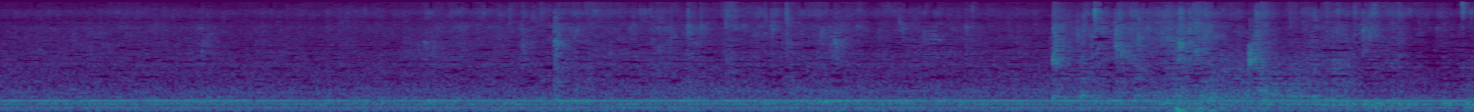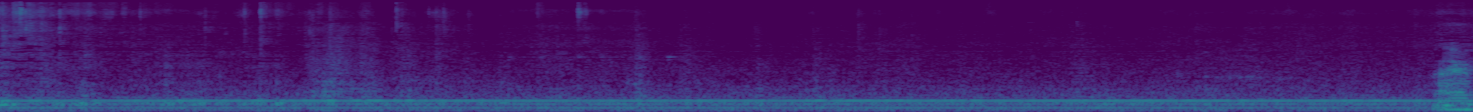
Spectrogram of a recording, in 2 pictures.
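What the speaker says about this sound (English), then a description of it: "I'm just washing this off." Tap water runs steadily into a kitchen sink as food is rinsed under the faucet before cooking steak and potatoes, a continuous close hiss with a brief louder splash partway through, no talking.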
